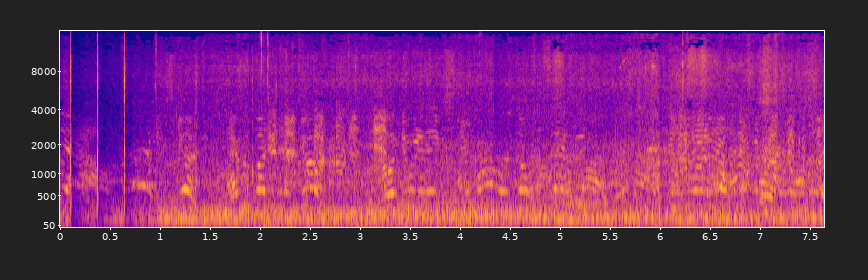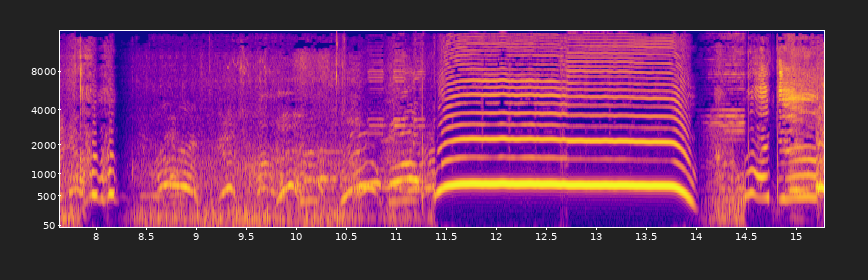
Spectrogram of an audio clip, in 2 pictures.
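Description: A group of motorcycles idling together under a crowd of voices, cut off sharply about eight seconds in. Near the end comes a loud, steady, single-pitched electronic beep lasting about two and a half seconds, with all other sound dropped out beneath it.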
